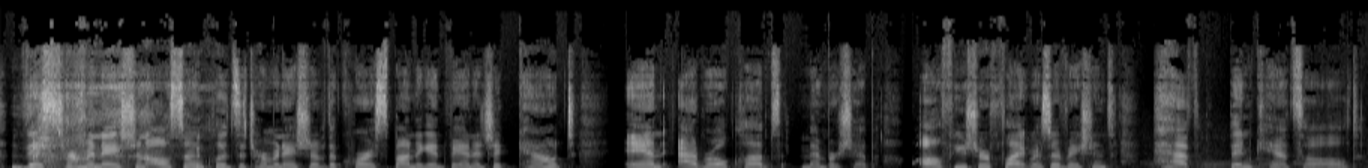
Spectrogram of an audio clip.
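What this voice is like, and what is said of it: Put-on Valley Girl accent. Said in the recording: “Transformed to like a Valley Girl accent midway through the letter reading.”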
